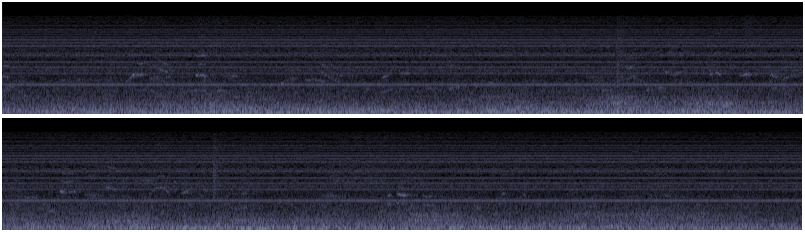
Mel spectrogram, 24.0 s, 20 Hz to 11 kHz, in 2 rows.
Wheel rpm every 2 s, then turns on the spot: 0, 0, 0, 0, 0, 0, 0, 0, 0, 0, 0, 0.
none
